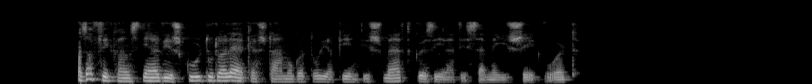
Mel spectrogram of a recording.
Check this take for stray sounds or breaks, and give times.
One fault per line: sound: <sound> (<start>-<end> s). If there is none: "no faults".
no faults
